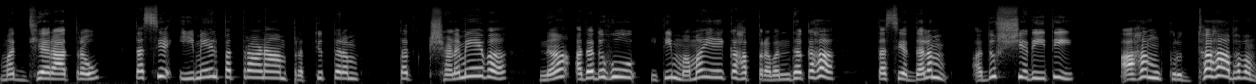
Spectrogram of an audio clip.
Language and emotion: Sanskrit, angry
